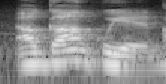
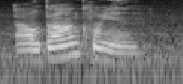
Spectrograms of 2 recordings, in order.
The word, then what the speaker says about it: Algonquian: All right, this is how you actually say it. – Algonquian. – I was way off. This is the proper way to say it. – Algonquian. – Okay, that's how you say it.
